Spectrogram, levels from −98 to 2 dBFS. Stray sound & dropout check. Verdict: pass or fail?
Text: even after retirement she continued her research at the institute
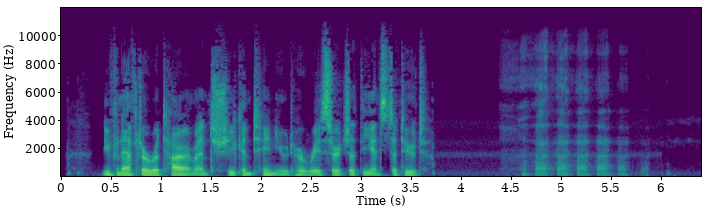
fail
